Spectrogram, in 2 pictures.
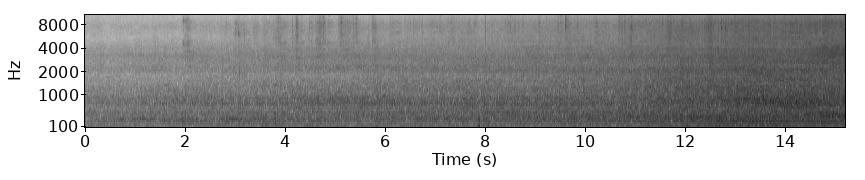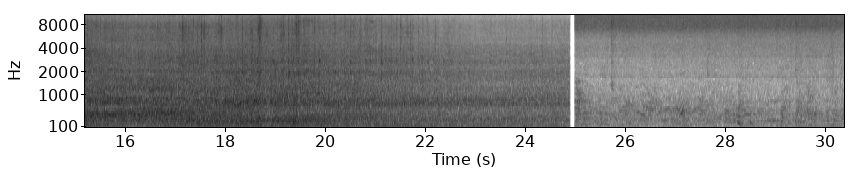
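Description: A West Coast Railways Class 47 diesel locomotive running past with its train, the engine and wheels on the rails growing louder to a peak about halfway through, then fading. After a sudden cut near the end, a standing steam locomotive hisses softly as steam escapes around its cylinders.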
